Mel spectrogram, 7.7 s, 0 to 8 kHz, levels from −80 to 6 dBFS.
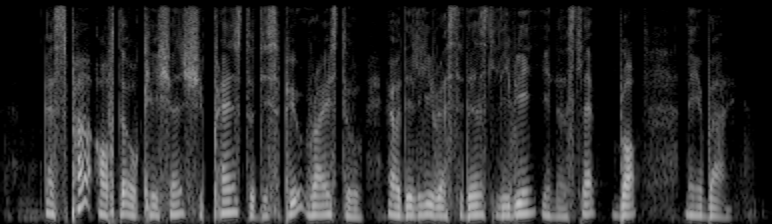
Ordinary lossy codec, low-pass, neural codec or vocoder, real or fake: none; 7.2 kHz; none; real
